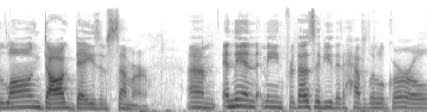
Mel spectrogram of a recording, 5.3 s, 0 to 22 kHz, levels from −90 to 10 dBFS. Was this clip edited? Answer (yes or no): yes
